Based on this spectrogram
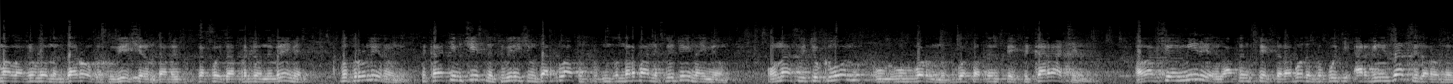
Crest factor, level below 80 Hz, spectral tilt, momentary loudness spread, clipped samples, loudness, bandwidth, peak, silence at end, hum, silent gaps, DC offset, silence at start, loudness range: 14 dB; -50 dBFS; -9.5 dB/octave; 5 LU; under 0.1%; -20 LUFS; 7 kHz; -4 dBFS; 0 s; none; none; under 0.1%; 0 s; 1 LU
